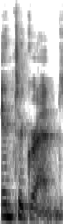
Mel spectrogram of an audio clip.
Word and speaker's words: integrand: understand the word is it's like dividend if that helps you at all but it's called the integrand so that is the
